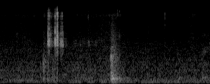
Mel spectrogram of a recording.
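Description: Quiet small-room tone broken by two brief, soft noises, about half a second and a second in.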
